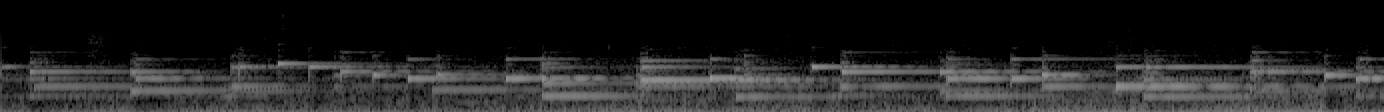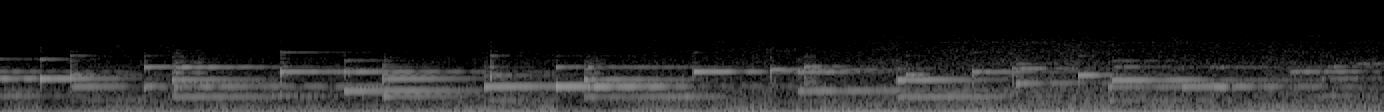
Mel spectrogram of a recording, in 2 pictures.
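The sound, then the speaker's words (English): A parked Mr. Softy ice cream truck in Inwood plays its tinkling music-box jingle over and over, bright repeating chime notes bouncing up and down in a cheerful melody over a low steady engine hum, with no voices. “Softy trucks, but a single Mr. Softy truck up there in Inwood, where the guy parks and just plays that jingle over and over again.”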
